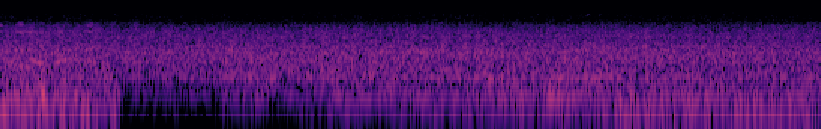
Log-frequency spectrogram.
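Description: Steady outdoor background hiss, with a faint voice briefly just after the start.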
